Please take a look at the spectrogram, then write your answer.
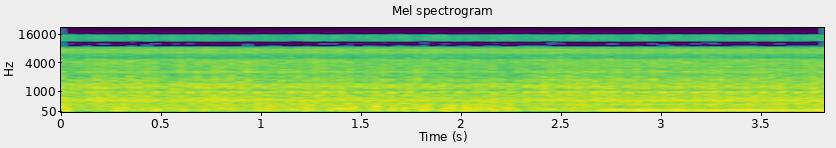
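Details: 2012 Isuzu Panther LS turbo manual diesel, about 70,000 km, rarely used; steady even idle clatter with oil filler cap open, no puffing, chuffing or smoke from filler or dipstick; healthy engine.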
